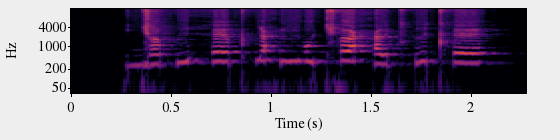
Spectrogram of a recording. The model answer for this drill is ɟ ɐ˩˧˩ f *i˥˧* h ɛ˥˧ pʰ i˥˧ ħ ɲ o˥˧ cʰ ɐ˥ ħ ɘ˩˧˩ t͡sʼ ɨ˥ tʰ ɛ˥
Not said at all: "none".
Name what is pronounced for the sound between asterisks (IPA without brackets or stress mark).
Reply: i˥˧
